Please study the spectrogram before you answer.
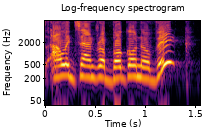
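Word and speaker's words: Aleksandra Bogunović: So I was even asking your pronunciation. It's Aleksandra Bogunovic.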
